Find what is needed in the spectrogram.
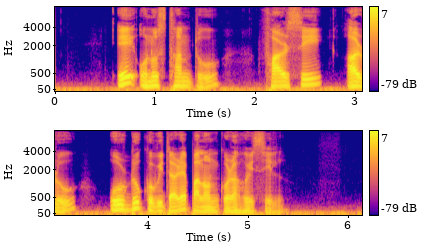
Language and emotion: Assamese, neutral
